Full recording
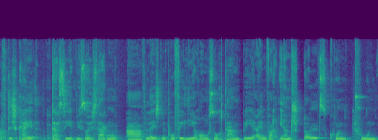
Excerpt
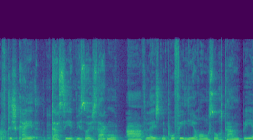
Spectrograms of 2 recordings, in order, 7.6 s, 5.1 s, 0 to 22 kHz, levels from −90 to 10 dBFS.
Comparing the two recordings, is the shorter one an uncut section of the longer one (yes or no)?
yes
